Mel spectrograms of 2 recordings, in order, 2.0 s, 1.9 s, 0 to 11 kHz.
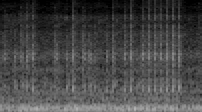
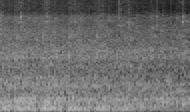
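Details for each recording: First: Old six idling slowly after long sitting (fuel suspected gone bad): faint regular light tapping over low rumble; owner unsure if it is a knock, says not a bad one if so. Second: 1968 International, original never-rebuilt engine, about 20–25°F outside, after cold start coming down to normal idle: steady even low rumble, no knocks or misses; normal idle.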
